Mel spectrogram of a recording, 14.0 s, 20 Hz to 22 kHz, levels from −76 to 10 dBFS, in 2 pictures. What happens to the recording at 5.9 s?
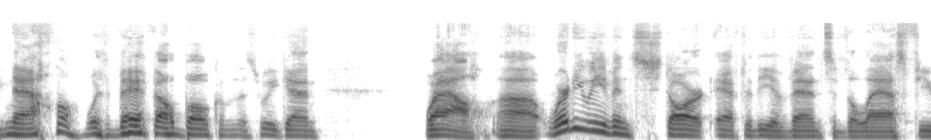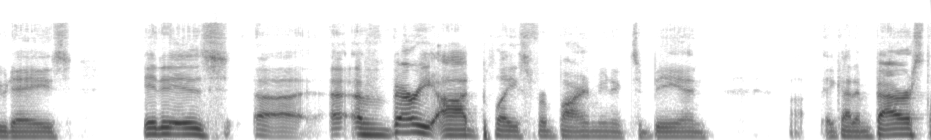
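A lost packet rebuilt from error correction sits at 5.81 to 5.87 s. About 40 ms of speech went missing, which fits two lost packets, and the decoder filled it from low-bitrate copies carried in the following packets, so there is no gap, just a briefly rougher, noisier patch.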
